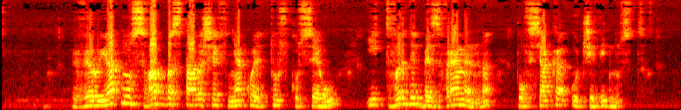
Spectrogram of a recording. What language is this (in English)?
Bulgarian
